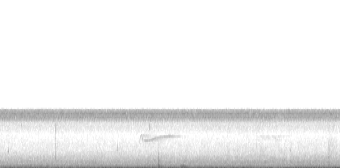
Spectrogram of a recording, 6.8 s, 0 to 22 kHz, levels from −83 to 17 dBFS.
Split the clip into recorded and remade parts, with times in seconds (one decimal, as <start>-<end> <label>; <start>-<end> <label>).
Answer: 0.0-5.2 recorded; 5.2-5.8 remade; 5.8-6.8 recorded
